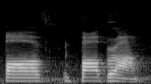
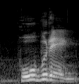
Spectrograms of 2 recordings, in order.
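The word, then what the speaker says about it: Beau Brun: And then for the center, I'm going to take this Bourjois Rouge Edition Velvet number 12 Bobrang. Bobrang, that's how you pronounce it in Korean. Bobrang.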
